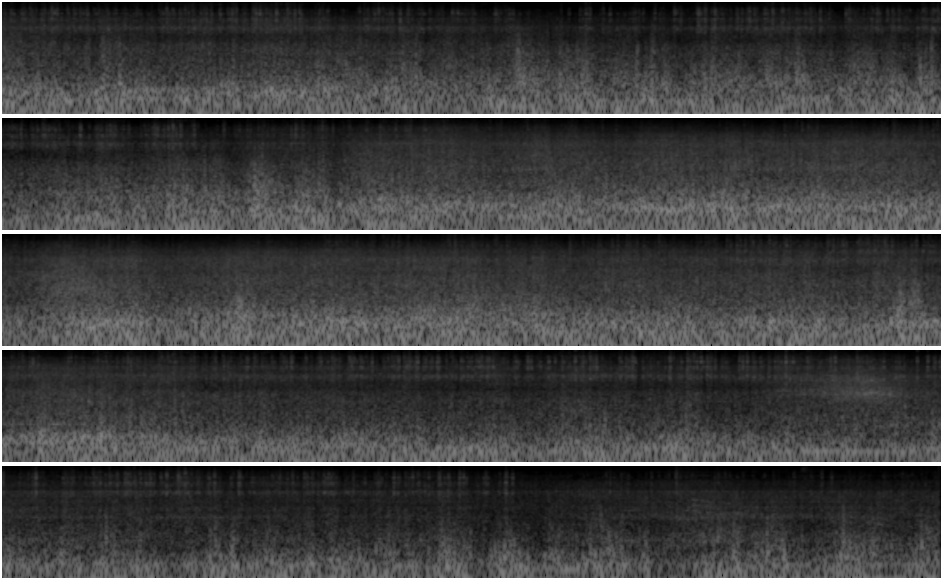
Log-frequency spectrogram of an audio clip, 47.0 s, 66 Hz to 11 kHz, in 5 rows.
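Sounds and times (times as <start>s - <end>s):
road and engine noise: 0.0s - 46.9s
wind buffeting microphone: 0.0s - 46.9s.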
